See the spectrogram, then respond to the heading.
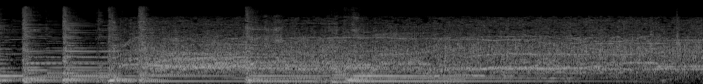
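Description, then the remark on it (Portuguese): A crowd applauds steadily throughout, a dense wash of clapping heard behind music with several sustained, ringing notes and a few sharp struck accents near the start. “agora saiu os aplausos, né?”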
